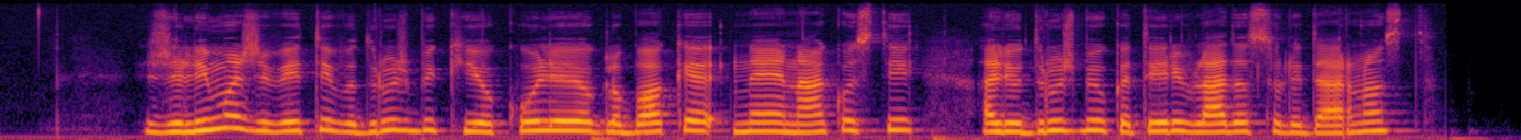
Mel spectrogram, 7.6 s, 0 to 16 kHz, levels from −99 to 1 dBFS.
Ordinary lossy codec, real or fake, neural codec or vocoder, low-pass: none; real; none; 14.4 kHz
